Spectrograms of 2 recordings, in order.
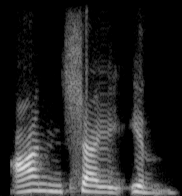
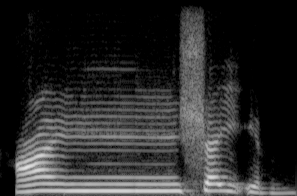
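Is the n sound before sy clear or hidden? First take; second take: clear; hidden. First: The n is pronounced fully and distinctly. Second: The n blurs into the following sy sound. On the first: The speaker calls it wrong. "bukan dibaca ansyai'in. Itu bukan samar-samar namanya" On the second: The speaker calls it right. "Tapi aisyai'in"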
